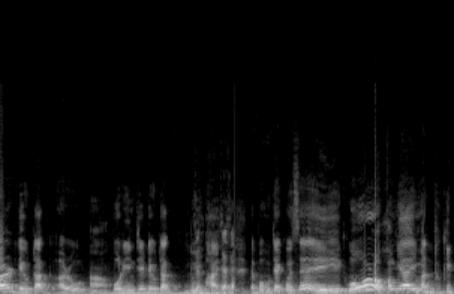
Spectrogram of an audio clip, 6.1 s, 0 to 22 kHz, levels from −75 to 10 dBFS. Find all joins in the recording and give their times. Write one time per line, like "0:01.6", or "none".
0:03.1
